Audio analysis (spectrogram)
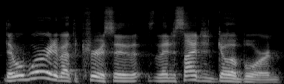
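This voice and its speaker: A man voicing a chirpy, earnest young adventurer from a video game, with an eager, animated way of telling things. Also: a little high, quick pace, soft background music. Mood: eager storytelling.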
